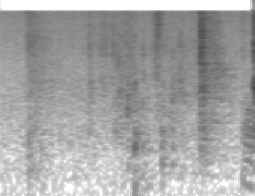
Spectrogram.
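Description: Handling noise: about five light clicks and knocks from a plastic radiator grille being picked up and carried, over faint room tone.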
